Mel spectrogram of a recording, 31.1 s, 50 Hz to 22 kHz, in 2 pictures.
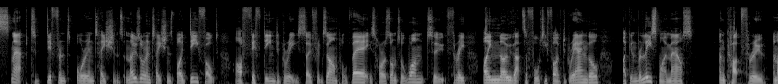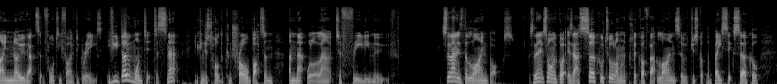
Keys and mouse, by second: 14.1 click, 14.6 middle click, 16.5 middle click, 17.3 ctrl+z, 17.7 click, 19.4 ctrl+click, 23.9 middle click, 26.4 click, 28.2 click, 29.3 click, 30.3 middle click, 30.9 middle click.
